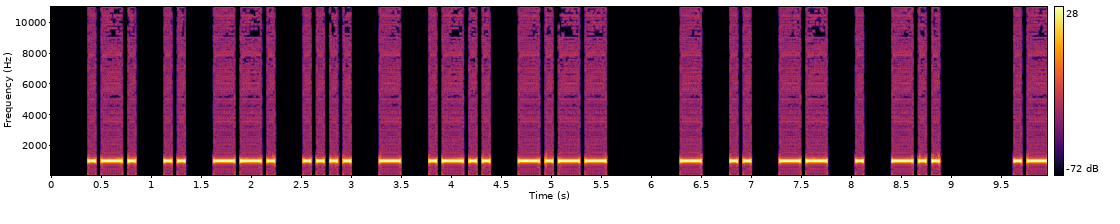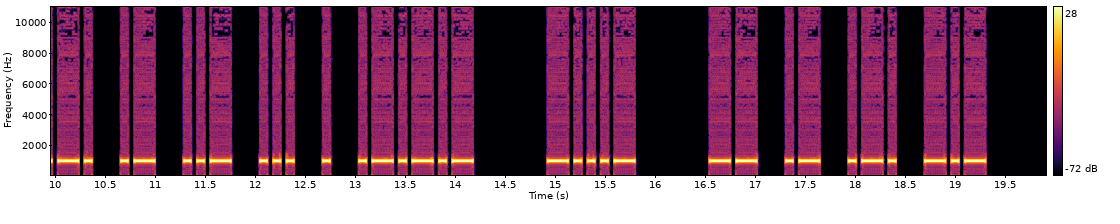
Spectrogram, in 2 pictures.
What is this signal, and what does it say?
Morse code, heard as a keyed tone, about 18 wpm, spaced as for 15 wpm, 1000 Hz. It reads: RIGHTLY TIMED PAUSE. <BT> MARK
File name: qotdfiles / 15wpm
